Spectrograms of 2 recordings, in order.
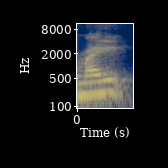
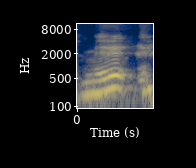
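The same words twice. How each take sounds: First: It is pronounced as the word for tiny. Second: It is pronounced as the word for time. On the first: Something very small. "or minute, tiny" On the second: A unit of time. "minute, time"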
